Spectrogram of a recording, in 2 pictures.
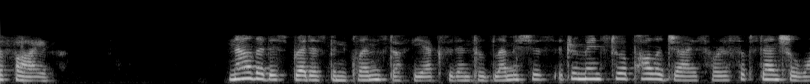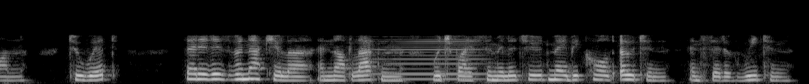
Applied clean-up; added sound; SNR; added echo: none; Bowed string instrument; 12 dB; none.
